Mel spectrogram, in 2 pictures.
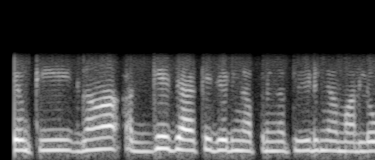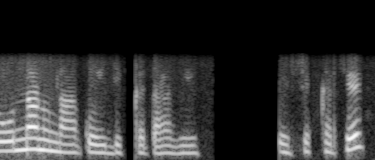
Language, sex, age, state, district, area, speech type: Punjabi, female, 30-45, Punjab, Muktsar, urban, conversation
